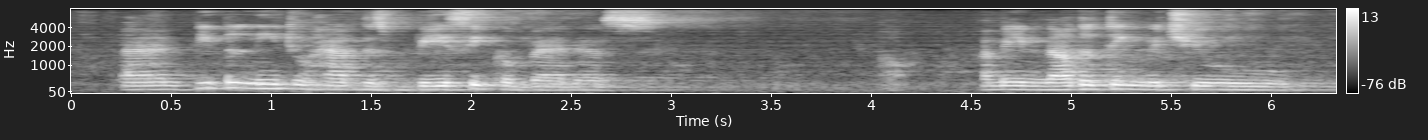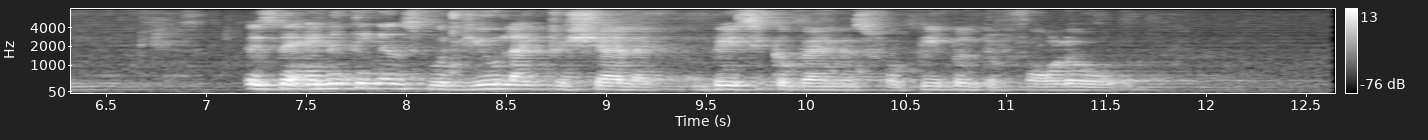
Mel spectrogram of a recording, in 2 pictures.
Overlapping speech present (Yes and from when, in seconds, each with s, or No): No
